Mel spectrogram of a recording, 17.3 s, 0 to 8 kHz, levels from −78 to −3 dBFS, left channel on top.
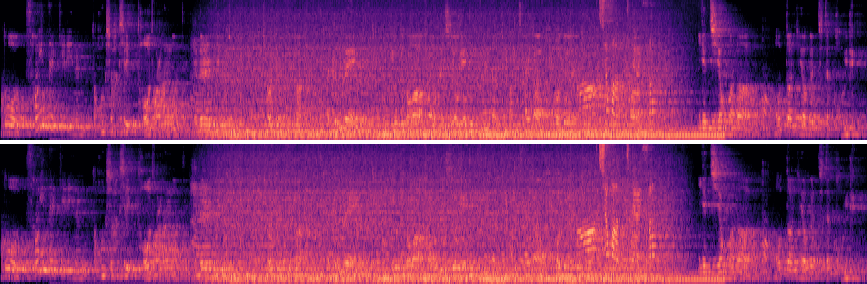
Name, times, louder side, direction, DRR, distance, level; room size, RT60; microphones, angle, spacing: voice 1, 0.1-4.7 5.3-6.1 6.5-7.2 7.8-11.7 12.4-12.8 13.9-15.0 15.5-17.1, left 1 dB, 55° left, 3 dB, 4.5 m, -27 dB
sound 1, 3.7-14.5, left 3 dB, 75° left, 0.5 m, -30 dB
sound 2, 3.8-13.8, right 1 dB, 10° right, 0.7 m, -24 dB
voice 2, 3.8-4.7 6.3-6.8 7.6-7.8 11.5-13.1 15.2-15.4, right 4 dB, 35° right, 2 dB, 2.3 m, -26 dB
26.0 x 21.0 x 9.5 m, 2.5 s
head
